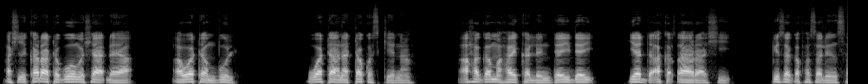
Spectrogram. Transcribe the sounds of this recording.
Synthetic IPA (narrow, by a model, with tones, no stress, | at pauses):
ʔa˨ʃeː˨kɐ˦ɾaː˨ta˨ɡʷoː˦ma˨ʃaː˦˨ɗɐ˦ja˦ | ʔa˨wɐ˦tɐ˨mbʊ˦l | wɐ˦taː˨naː˦tɐ˦kʷɐ˨skʲeː˨nɐ˦ŋ | ʔa̰˦ɦa˨ɡɐ˦ma˨ɦa˦jkɐ˨lɪ˦nda˦jda˦j | jɐ˦dːa˨ʔa˦ka˨sʼaː˦ɽaː˨ʃi˦ | b̥ɪ˦s̬a˨ɡa˨ɸɐ˦sɐ˨lɪ˦nsa˨ʔ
